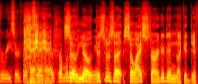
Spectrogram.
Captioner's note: laughing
